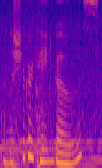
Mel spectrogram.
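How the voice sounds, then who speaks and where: A woman giving relaxed ASMR-style gameplay commentary, gently thinking aloud without hurry. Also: mid-range voice, takes it slowly, over music, low-quality recording. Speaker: gaming video host.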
